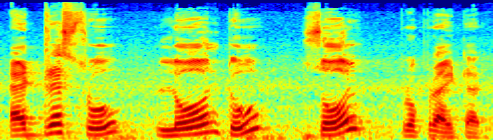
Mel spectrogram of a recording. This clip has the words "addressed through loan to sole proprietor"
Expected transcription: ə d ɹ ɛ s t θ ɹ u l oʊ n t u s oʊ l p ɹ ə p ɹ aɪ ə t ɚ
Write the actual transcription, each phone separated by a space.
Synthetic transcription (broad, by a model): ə d ɹ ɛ s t ɹ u l oʊ n t u s oʊ l p ɹ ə p ɹ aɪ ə t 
